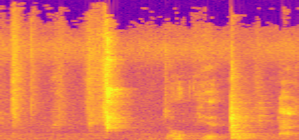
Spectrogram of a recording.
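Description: A hammer strikes metal with sharp ringing blows.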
